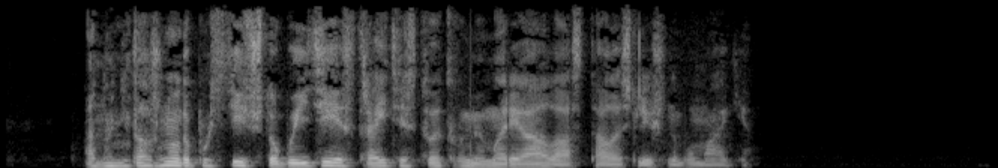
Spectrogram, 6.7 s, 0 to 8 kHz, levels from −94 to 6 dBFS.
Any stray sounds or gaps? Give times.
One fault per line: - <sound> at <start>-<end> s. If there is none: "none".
none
